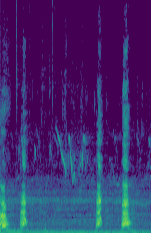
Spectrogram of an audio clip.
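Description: A dog barks four times in short, sharp yelps, two close together at the start and two more a moment later, fairly near.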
